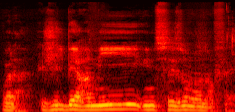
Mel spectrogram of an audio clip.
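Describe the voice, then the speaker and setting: A man's voice: fairly high pitch, normal speed, a little mellow. A man casually reviewing albums from his own collection, hesitating often, repeating words and tagging his phrases with little filler words. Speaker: music collector presenting albums. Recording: roomy echoey room.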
